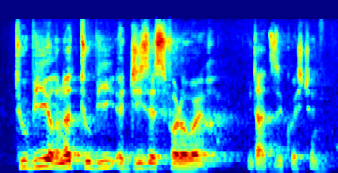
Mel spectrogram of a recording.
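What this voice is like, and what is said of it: French-accented English. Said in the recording (French): “Excusez mon accent.”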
